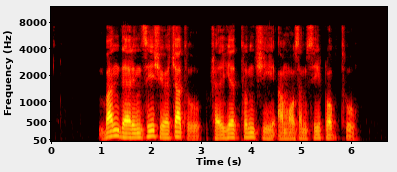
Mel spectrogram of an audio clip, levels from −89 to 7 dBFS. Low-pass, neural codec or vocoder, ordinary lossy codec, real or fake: 7.2 kHz; codec, 16 kHz, 4.8 kbps, FACodec; AAC, 48 kbps; fake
